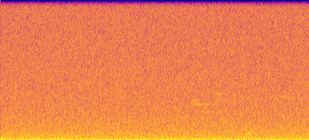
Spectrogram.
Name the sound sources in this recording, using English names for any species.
Hermit Thrush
